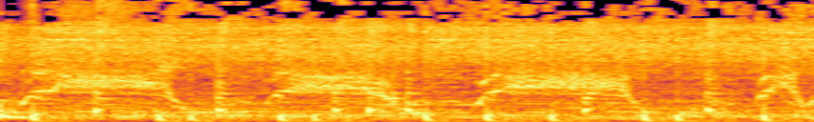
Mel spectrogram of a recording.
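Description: Metalcore recording: distorted guitars and drums under harsh yelled vocals that come in short phrases about once a second.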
